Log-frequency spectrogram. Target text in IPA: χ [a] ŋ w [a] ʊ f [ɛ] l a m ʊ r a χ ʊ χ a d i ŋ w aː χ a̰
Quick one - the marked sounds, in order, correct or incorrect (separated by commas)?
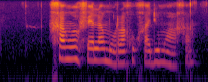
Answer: correct, incorrect, correct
